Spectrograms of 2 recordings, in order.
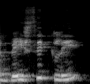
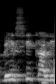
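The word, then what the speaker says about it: basically: তাহলে বেসিকলি আবার দেখেন বেসিক্যালি বলি আমরা একটু বলে দিচ্ছি এর উচ্চারণ হবে বেসিকলি বেসিকলি আমরা বেসিক্যালি বলি এটা ভুল করে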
